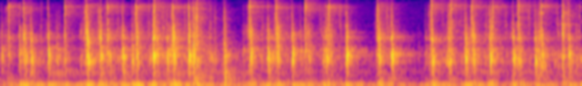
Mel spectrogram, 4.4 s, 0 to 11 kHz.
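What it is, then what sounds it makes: Plastic mechanical keyboard. An RGB mechanical keyboard with plastic keycaps is typed on rapidly with fingertips. A fast, steady run of sharp, clacky keystrokes, centered around 1.2 kHz with bright upper edges, each dies away almost instantly. A brief pause comes near the three-second mark before the typing resumes.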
